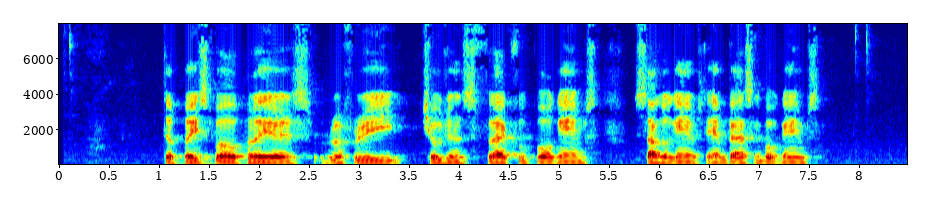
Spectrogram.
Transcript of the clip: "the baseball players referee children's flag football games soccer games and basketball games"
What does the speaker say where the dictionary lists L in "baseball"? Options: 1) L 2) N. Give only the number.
1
